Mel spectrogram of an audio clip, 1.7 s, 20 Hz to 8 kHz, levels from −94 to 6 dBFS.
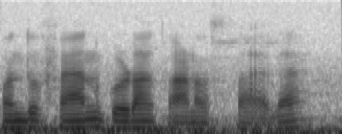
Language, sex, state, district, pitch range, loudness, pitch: Kannada, male, Karnataka, Bangalore, 100-115 Hz, -16 LUFS, 115 Hz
